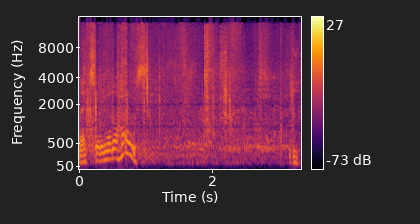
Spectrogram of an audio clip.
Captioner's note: speaking French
